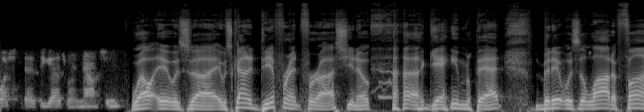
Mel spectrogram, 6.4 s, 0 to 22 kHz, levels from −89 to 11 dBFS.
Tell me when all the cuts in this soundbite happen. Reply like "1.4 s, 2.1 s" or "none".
1.2 s, 3.7 s, 4.7 s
